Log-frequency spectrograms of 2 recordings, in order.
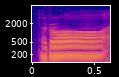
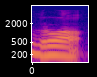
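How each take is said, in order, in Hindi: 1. स्वर खिंचा हुआ लंबा है। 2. स्वर छोटा है, एक मात्रा। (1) "रॉ ऐसा नहीं खींचेंगे" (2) "सिर्फ रॉ इतना ही पढ़ेंगे"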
